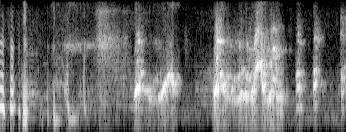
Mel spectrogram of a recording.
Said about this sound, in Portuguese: Tá brabo, cachorro. Esse cachorro aqui é complicado.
